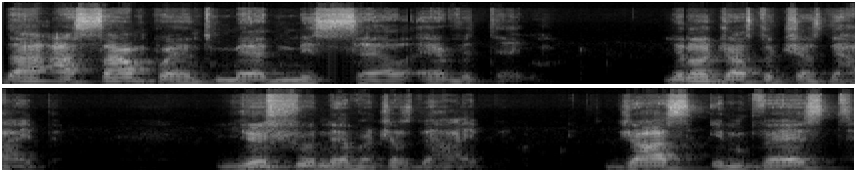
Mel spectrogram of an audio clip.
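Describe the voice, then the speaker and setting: Speaking with a non-native accent, a man uses a medium pitch and lively intonation at a moderate pace. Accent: non-native accent, self-noted. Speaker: investing YouTuber. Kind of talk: live stream update. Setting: livestream. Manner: halting, repeats words.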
